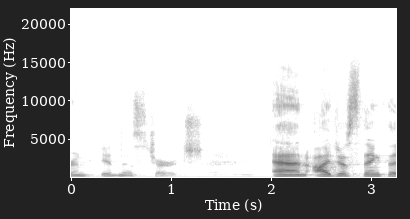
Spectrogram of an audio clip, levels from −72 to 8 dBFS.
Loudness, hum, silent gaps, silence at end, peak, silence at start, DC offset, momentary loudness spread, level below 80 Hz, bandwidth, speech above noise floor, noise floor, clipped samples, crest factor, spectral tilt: -33 LUFS; none; none; 0 s; -16 dBFS; 0 s; under 0.1%; 20 LU; -82 dBFS; 16 kHz; 30 dB; -67 dBFS; under 0.1%; 22 dB; -2 dB/octave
